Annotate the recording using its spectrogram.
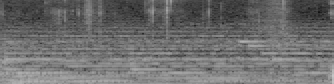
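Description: Soft background music with sustained chords held steady, fading slightly.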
